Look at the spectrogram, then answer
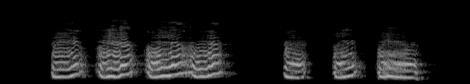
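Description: A sea lion gives a string of hoarse, rasping barks with a honking, harmonic-rich tone.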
